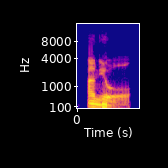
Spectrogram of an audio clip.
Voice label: "annual", British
